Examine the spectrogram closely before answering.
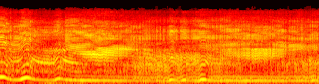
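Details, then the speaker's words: Nitro RC car fitted with a tiny turbo: high buzzing engine that stumbles and dips in pitch, then dies, and the transmission won't engage. Smoke from the pipe; owner suspects too much fuel and flooding. "oh no dude I don't know I don't know what's happening transmission don't work she dies on us"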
